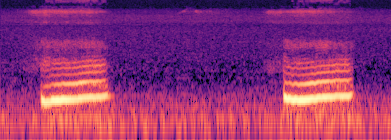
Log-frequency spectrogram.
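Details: Sleeping domestic cat snoring: two drawn-out, steady, buzzy tonal snores, each lasting nearly a second and spaced about three seconds apart, with quiet breathing pauses between them in a hushed indoor setting.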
